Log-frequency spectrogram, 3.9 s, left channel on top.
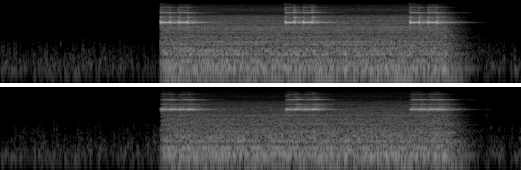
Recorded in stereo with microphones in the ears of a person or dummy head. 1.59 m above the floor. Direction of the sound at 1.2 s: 60° left (ahead or behind).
